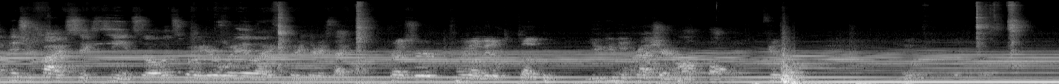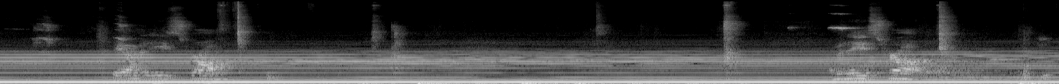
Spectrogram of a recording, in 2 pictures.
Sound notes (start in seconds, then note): 7.8 stone slab thuds; 9.0 machine buzzing; 10.3 tape rattles; 13.3 machine buzzing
